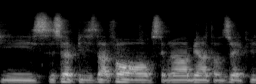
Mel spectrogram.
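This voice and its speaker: A man talks against a quiet background. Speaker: metal band musician. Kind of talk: casual chat.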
